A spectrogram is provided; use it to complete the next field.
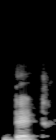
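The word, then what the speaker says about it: debt: यह उधार चुकाना दैट डेट डीई बीटी में बी साइलेंट है डेट मींस कर्ज यह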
